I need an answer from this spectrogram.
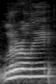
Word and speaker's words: literally: American English literally um we tend to say uh litera Lee um first syllable stress literally this T is a flap literally um and I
